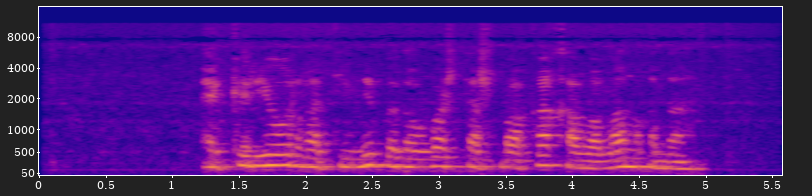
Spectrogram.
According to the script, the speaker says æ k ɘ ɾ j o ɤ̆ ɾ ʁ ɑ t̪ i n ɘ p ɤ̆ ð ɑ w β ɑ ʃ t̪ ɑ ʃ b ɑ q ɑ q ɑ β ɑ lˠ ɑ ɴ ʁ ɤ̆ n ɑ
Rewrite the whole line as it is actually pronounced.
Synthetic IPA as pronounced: æ k ɘ ɾ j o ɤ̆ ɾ ʁ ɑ t̪ i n ɘ p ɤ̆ ð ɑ w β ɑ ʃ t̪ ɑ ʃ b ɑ q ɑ q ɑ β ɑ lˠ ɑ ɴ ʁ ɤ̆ n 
